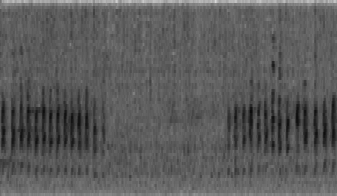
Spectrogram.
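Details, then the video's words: Eurasian tree sparrow fighting song meant for tutoring caged birds: a fast burst of sharp, high chirps, then a quiet pause of about one and a half seconds, then another quick chirping run. "MASTERAN BURUNG GEREJA TARUNG SUARA SUPER EFEKTIF GACOR KERAS JERNIH"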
